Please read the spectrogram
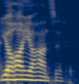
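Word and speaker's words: Jóhann Jóhannsson: Johan Johansson.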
